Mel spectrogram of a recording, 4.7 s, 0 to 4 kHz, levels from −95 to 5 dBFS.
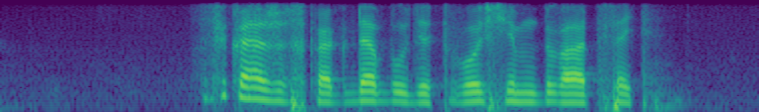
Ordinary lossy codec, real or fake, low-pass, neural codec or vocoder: none; fake; 3.6 kHz; codec, 16 kHz in and 24 kHz out, 0.6 kbps, FocalCodec, streaming, 2048 codes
